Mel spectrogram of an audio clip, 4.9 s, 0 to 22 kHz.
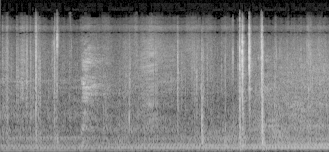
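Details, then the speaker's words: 1984 AMC Eagle started after sitting about a month and a half: idle sits fast and climbs a little, with sharp puffing ticks about three a second; bad exhaust leak and unexplained high idle, but it runs. "So as you can hear, it has a pretty bad exhaust leak, and the idle's like really high for some reason, but it still runs."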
